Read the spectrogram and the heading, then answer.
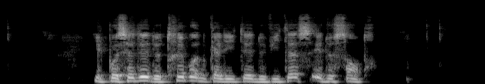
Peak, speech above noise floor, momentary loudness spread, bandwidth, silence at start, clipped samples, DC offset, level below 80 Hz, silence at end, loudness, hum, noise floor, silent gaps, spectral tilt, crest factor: -4 dBFS; 44 dB; 14 LU; 11 kHz; 0.95 s; under 0.1%; under 0.1%; -62 dBFS; 1.15 s; -21 LUFS; none; -64 dBFS; none; -5 dB/octave; 20 dB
